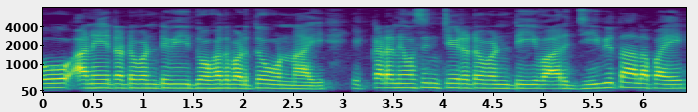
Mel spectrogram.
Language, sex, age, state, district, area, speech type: Telugu, male, 18-30, Andhra Pradesh, Srikakulam, urban, spontaneous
